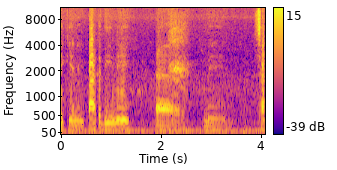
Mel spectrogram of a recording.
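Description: A man speaking Sinhala, with a short bird call, a crow's caw, about two seconds in.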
